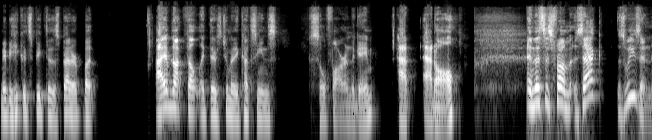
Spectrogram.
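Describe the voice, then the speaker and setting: A male streamer, his voice a little high and fairly bright, comments on gaming news in a casual livestream. He's informal and incredulous, his emphatic phrasing broken by pauses and peppered with rhetorical questions.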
